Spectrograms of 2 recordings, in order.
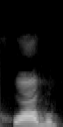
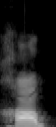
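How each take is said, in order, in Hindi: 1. 'kh' के बाद 'w' की ध्वनि बोली जाती है। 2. 'kh' के बाद 'w' की ध्वनि नहीं बोली जाती। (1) "ख्वाब पढ़ा नहीं जाएगा" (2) "ख्वाब पढ़ा जाएगा"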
